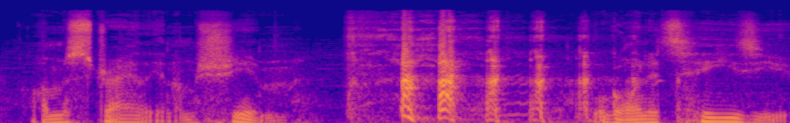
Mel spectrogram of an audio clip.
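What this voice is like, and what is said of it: Put-on Australian accent drifting British. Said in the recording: “Do you want me to say it in an Australian accent? ... That got British at the end.”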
